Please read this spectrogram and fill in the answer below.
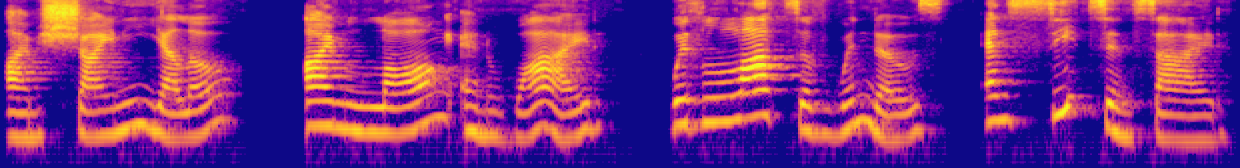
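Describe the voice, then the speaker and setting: A woman's voice: medium pitch, lively intonation, very slow, fairly bright tone. A woman voicing a friendly, proud female school bus in a children's storybook, kindly and a little boastful.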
